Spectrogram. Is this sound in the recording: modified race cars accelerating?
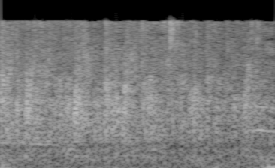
no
